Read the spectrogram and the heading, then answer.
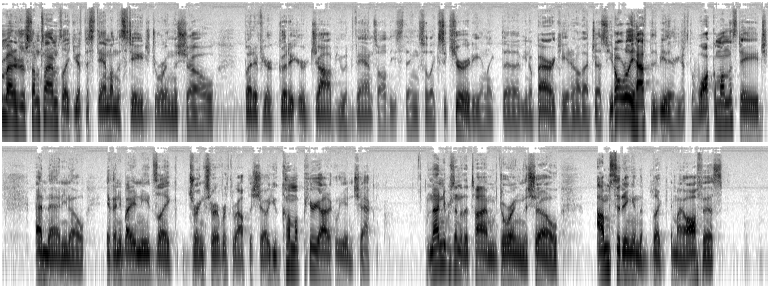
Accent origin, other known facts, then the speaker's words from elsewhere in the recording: Philadelphia, Pennsylvania, United States; So I'm originally from Philly. I grew up here. I grew up in Northeast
